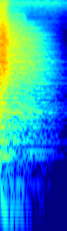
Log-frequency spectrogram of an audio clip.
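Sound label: snare drum, Drum & Bass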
